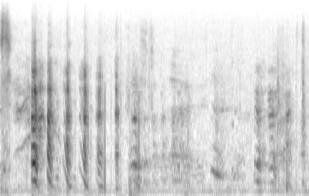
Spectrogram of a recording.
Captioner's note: laughing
